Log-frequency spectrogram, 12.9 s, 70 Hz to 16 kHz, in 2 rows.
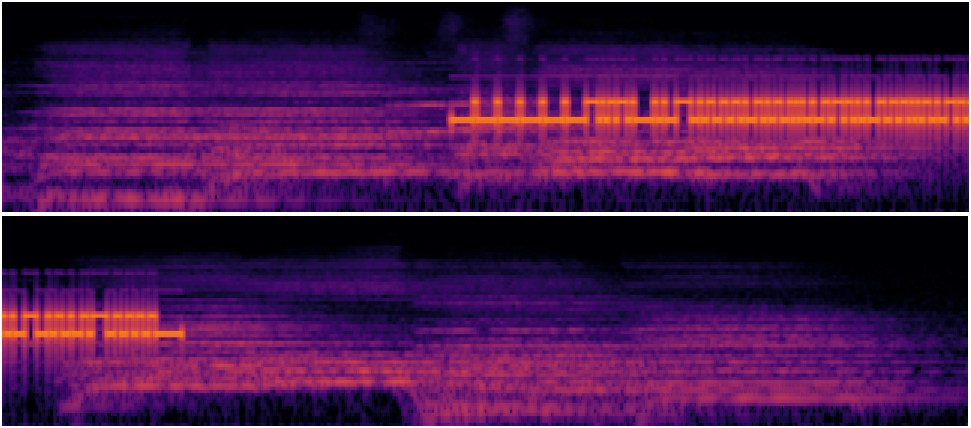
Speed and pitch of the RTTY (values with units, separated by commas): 50 baud, 450 Hz shift, 980 Hz centre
